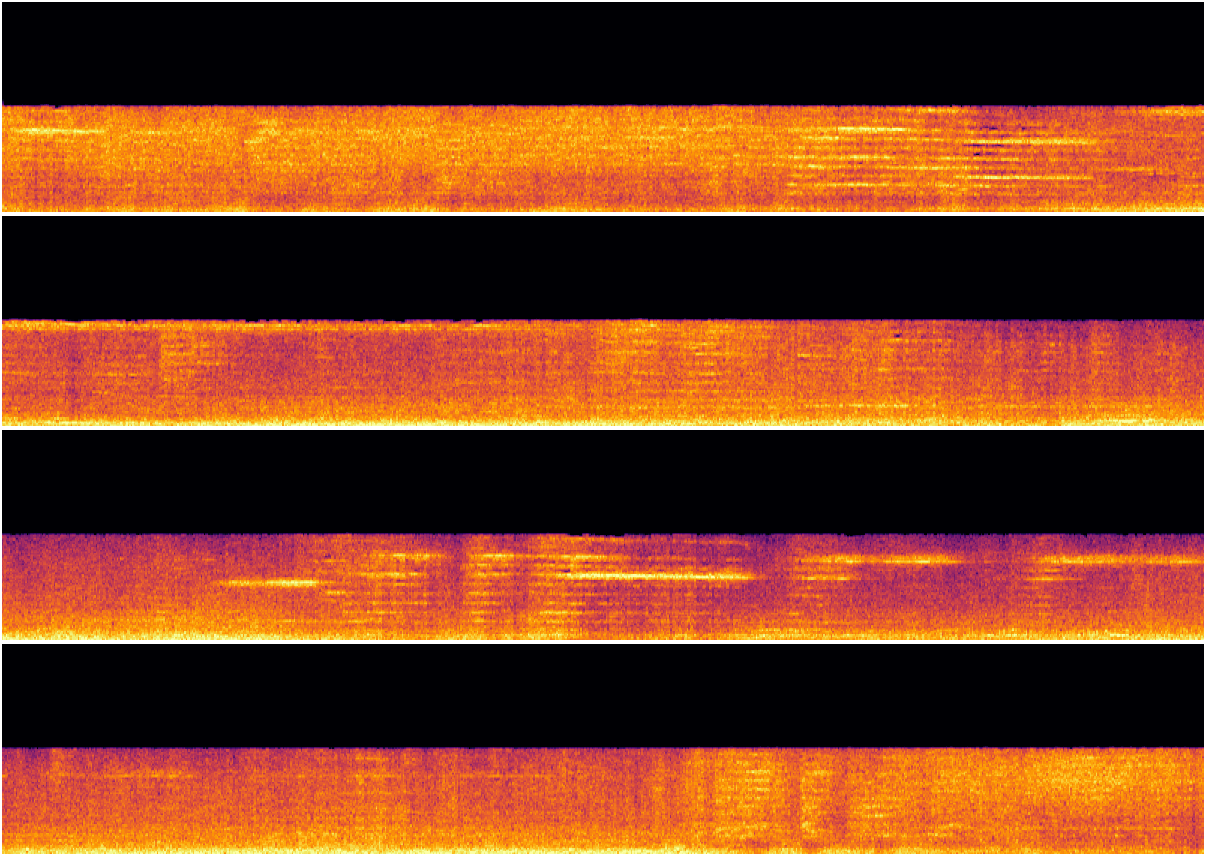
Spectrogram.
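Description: Double-stack container train's well cars rolling past on curved track: a steady rumble of steel wheels on rail. High-pitched wheel squeal comes and goes over it, strongest about a quarter of the way in and again a little past the middle.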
